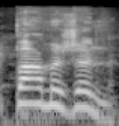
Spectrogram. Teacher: le mot français parmesan qui se prononce en anglais parmejan comme un j français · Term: hyperforeignism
